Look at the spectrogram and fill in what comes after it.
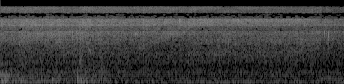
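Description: Shrimp, onion, garlic and carrot strips sizzling steadily in hot oil in a wok, fading a little near the end.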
